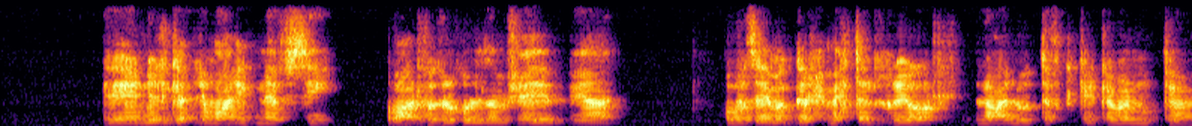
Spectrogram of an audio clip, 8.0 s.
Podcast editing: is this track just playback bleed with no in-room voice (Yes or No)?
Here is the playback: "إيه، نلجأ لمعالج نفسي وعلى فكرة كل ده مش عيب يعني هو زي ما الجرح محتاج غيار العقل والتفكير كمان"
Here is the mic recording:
Yes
